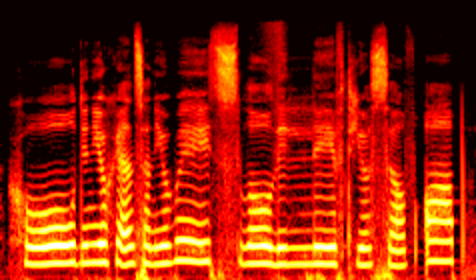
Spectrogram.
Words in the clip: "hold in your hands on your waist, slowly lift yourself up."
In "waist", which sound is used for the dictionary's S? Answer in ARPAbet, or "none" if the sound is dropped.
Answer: none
